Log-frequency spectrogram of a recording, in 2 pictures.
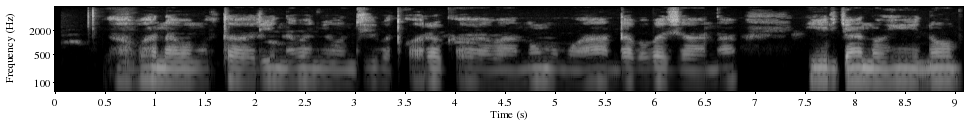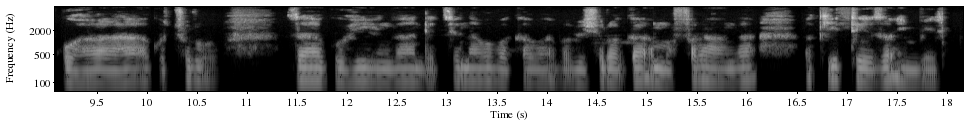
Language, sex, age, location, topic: Kinyarwanda, male, 50+, Musanze, government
